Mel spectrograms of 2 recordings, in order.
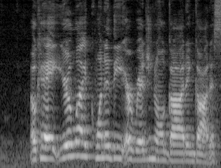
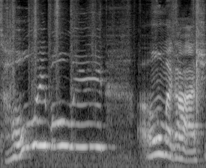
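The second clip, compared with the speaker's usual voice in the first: high, slow, drawn-out holy moly; real stunned delight; amazed; 14 semitones higher, slower than usual. Real, not acted. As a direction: gasp it out in awe. Card reveal amazement.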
